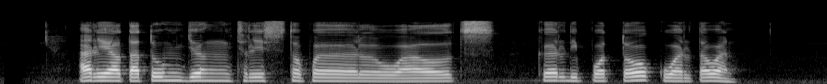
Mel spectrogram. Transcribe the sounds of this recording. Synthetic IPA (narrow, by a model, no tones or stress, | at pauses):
ʔaɾialt̪at̪umd͡ʒɨŋt͡ʃɾist̪ɔfərwalt̪s | kɨrdipɔt̪ɔkuwart̪awan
